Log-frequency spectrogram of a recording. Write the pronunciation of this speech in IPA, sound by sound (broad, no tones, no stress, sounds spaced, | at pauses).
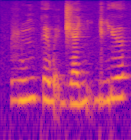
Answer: ɮ ũ ŋʷ ɪ k ɛ w ɛ̰ d͡ʒ æ ɲ ḭ ɡ i ɾʲ ɜ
